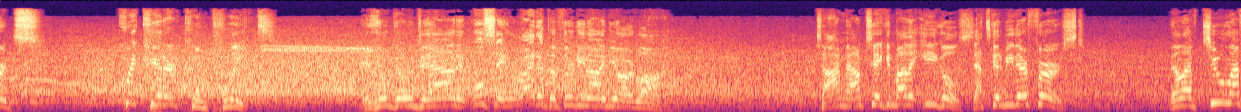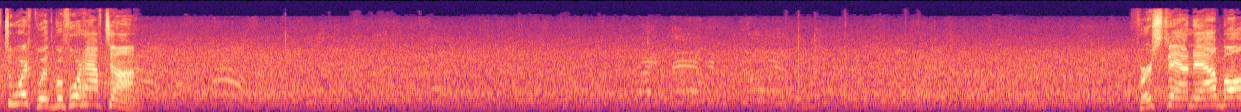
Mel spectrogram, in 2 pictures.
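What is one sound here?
A large stadium crowd cheers loudly, then settles into a steady murmur.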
